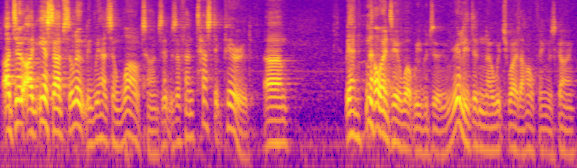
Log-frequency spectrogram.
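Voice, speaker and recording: Middle-aged man, lively anecdotal talk show guest. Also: fairly low pitch, fairly quick. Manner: animated storyteller who acts out other people's voices and laughs often. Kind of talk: casual anecdotal interview chat.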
